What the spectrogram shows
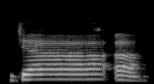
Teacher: اذا الف مدہ ہے، 2 کاؤنٹ پڑھیں گے۔ جاء مد متصل، اسے 4 to 5 کاؤنٹ پڑھیں گے۔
